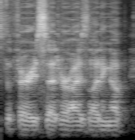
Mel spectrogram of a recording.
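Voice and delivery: ordinary delivery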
